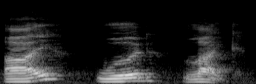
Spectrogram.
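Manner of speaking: "I would like" said slowly, each word apart; careful, slowed teaching delivery; slow separated words. Shown as a demonstration.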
